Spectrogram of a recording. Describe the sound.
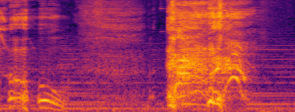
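Coughing and throat clearing from someone whose drink went down the wrong way: a couple of short, harsh coughs, then a louder spluttering bout of voiced, rasping coughs.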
